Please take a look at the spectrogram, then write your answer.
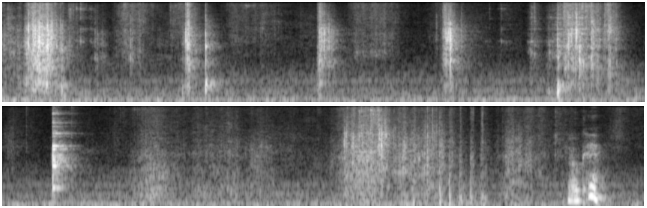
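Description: Orchid potting mix for a cymbidium repot being layered into a mixing cup: quiet room with scattered bursts of dry, gritty rattling and clattering as chunks tumble in, separated by short pauses.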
